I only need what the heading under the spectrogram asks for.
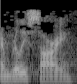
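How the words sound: It is said softly and humbly.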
